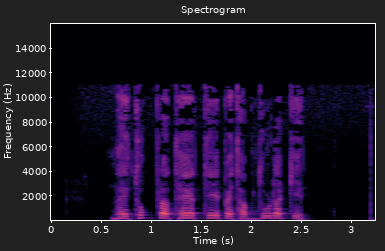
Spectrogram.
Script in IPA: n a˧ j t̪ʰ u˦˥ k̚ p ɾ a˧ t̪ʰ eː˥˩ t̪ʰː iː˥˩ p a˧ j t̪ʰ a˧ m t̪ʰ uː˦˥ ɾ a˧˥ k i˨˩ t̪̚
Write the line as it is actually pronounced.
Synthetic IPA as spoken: n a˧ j t̪ʰ u˦˥ k̚ p ɾ a˧ t̪ʰ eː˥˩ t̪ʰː iː˥˩ p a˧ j t̪ʰ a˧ m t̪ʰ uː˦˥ ɾ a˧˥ k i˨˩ t̪̚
